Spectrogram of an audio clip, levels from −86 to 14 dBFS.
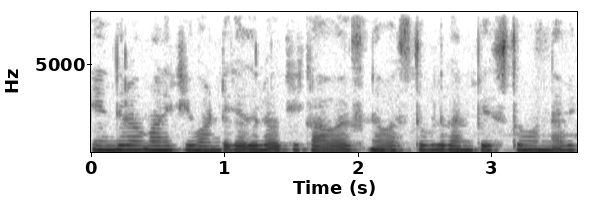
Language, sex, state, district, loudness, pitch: Telugu, female, Andhra Pradesh, Chittoor, -12 LUFS, 235 Hz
